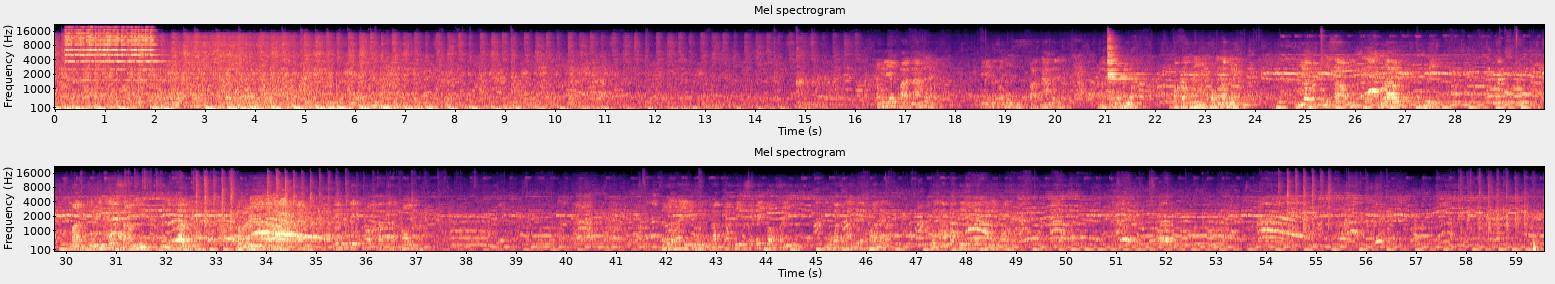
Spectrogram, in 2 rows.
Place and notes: Muay Thai fighting part 2 in CM Boxing Stadium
